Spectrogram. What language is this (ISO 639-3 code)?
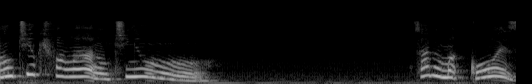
por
